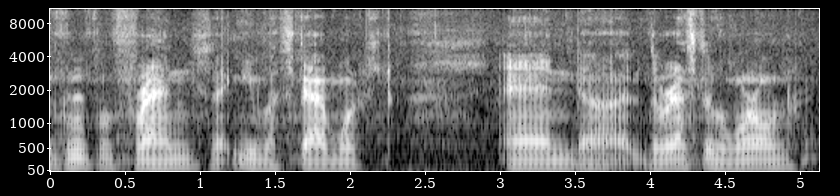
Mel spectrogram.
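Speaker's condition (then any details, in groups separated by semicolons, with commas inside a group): Cerebral palsy; scoliosis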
